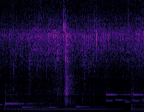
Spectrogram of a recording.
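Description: Onions and tomato frying in a pan, a steady close sizzle running throughout, with background tones over it.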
